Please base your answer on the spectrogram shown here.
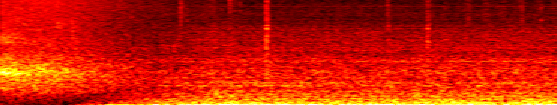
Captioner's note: car sounds while driving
